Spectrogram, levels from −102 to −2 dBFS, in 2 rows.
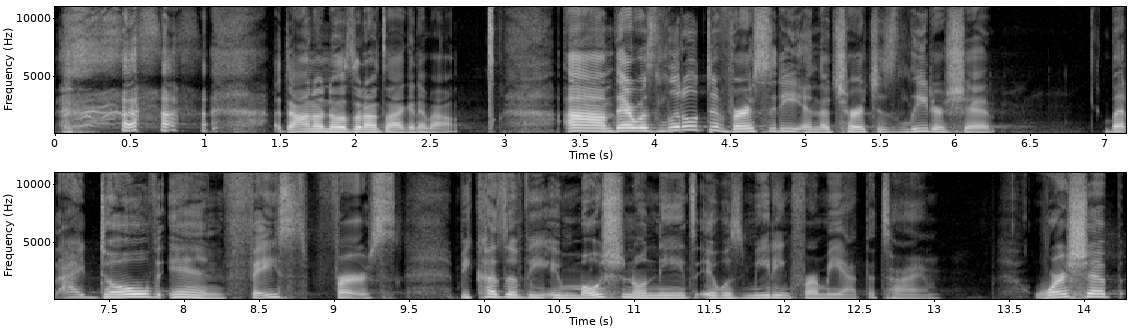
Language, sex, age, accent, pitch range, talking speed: English, female, 20-39, American, 175-230 Hz, 145 wpm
